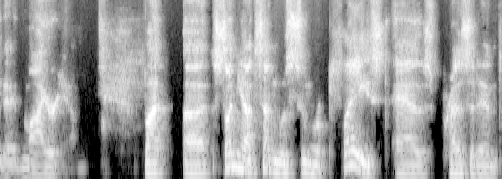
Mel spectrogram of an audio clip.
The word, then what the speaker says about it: Sun Yat-sen: china is on who's normally known in english as sun yat sen which is vaguely modeled on the uh cantonese pronunciation of his name and uh whatever your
